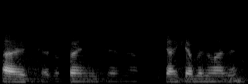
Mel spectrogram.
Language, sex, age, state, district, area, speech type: Urdu, male, 18-30, Uttar Pradesh, Ghaziabad, rural, conversation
